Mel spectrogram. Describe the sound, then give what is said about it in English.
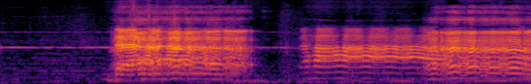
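Two loud sheep bleats in quick succession, each a wavering, quavering cry lasting under a second, with a brief gap between them and no talking. “There's just a bunch of sheep running away from a werewolf.”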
